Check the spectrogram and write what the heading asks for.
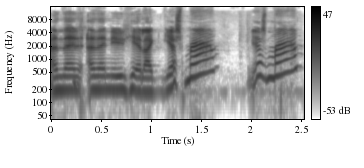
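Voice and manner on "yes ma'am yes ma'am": put-on slow, very high Southern drawl. Retelling what locals in North Carolina would say: imitating a Southern accent. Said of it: "I fell in love with the Southern accent".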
